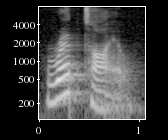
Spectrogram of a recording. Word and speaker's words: reptile: word number one reptile reptile reptile the word is a noun and the stress is at the beginning means a cold-blooded animal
